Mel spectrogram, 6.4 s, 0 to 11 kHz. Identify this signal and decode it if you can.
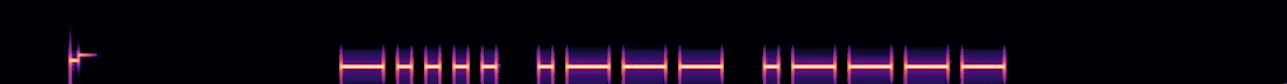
Morse code, heard as a keyed tone, about 17 wpm, 700 Hz. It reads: 6J1
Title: Three Challenging Letter-Number Combinations 17wpm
